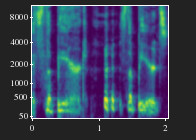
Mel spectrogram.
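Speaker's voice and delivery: quiet whispered words. Retelling a story, quoting what one character whispered to another, retelling a whisper. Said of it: "he whispers".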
